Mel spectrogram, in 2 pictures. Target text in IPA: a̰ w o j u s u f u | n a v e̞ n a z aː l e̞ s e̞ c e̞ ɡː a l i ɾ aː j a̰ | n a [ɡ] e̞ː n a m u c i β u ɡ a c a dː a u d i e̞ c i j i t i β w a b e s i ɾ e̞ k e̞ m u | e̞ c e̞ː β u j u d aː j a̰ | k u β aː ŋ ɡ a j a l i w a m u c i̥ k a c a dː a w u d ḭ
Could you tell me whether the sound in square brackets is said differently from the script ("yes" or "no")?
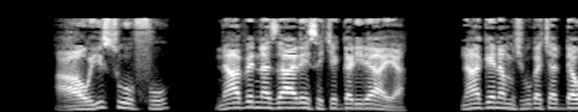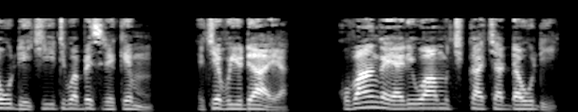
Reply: no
